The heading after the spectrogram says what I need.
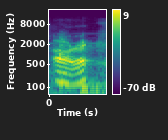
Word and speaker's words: Arik: Is it pronounced or Arik? I asked you and forgot. You did. That's all right. It's pronounced Arik. Okay.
